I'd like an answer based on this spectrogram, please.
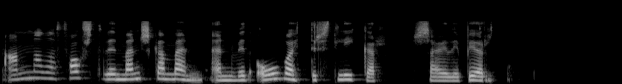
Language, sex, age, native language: Icelandic, female, 20-29, Icelandic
